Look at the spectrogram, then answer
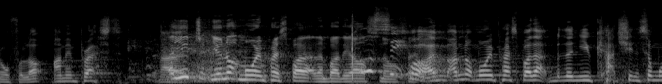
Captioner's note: laughter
